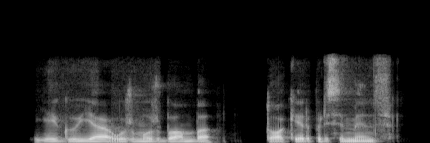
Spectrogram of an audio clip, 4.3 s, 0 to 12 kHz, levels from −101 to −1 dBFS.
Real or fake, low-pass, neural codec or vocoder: real; 7.2 kHz; none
